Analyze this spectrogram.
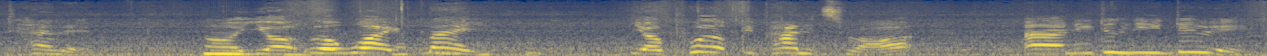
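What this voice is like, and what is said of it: Put-on Essex accent. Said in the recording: “I was doing like an Essex. ... I was doing like an Essex one. ... Accent?”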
